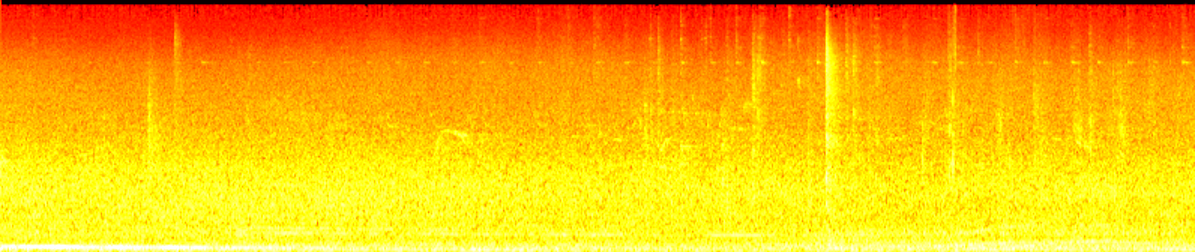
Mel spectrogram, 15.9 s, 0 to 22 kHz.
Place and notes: berlin: insulaner - the city, the country & me: in front of wilhelm-foerster-observatory
wind blows through trees, traffic noise in the distance
the city, the country & me: may 10, 2015
Berlin, Germany, May 2015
